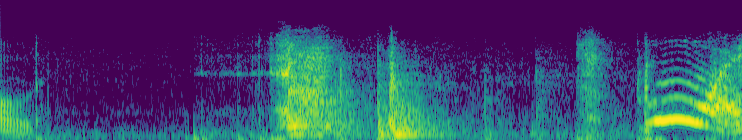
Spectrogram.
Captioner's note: blam!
